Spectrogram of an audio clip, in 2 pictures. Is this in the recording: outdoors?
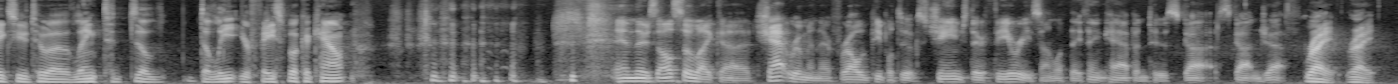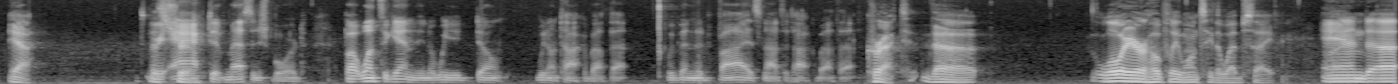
no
